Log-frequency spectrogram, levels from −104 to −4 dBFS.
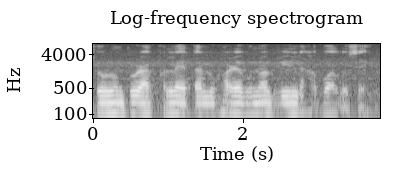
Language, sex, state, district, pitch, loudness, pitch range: Assamese, male, Assam, Sonitpur, 105 Hz, -19 LUFS, 100-105 Hz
